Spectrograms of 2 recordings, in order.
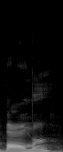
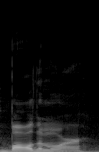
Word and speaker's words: Baltimore: Condo, Condo Land, which was done by EMP Collective in Balmer, Baltimore. – Bodymore. – Actually, I said it right. It's Baltimore.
